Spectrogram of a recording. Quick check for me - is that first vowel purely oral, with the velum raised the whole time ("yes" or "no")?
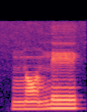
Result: no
